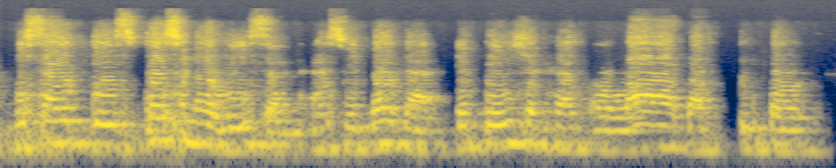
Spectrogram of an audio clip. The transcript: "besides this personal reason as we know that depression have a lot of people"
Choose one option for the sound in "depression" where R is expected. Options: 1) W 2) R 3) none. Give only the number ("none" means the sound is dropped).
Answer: 3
